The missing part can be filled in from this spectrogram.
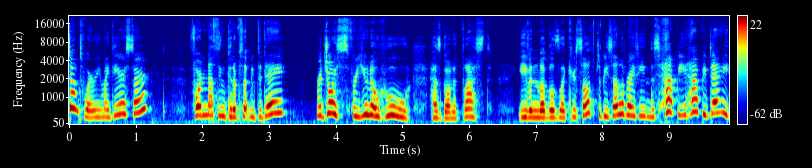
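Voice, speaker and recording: Using a put-on, squeaky character voice, a woman talks at an extremely high pitch and a moderate pace with lively intonation. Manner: cheerful, gushing.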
